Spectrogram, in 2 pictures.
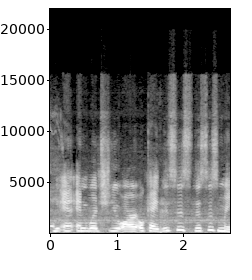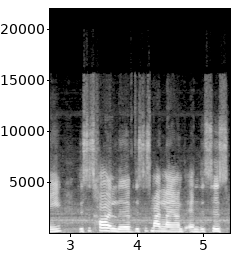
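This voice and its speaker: There is noticeable background noise as a woman with a high pitch talks at a moderate pace with fairly even intonation. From Spain. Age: 60s. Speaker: caller. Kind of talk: casual chat. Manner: halting.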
